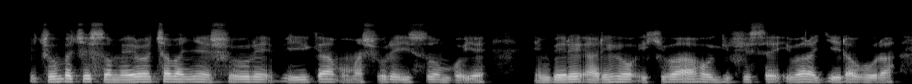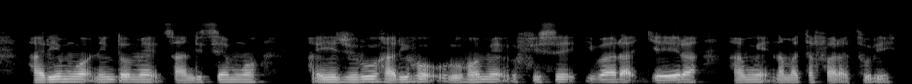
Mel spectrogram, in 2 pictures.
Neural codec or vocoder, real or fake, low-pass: none; real; 7.2 kHz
